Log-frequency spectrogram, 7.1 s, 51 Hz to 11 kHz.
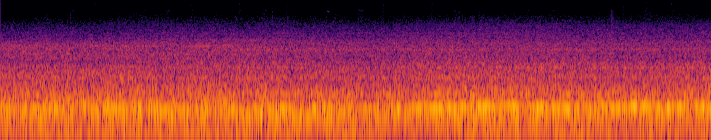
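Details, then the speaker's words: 2012 Toyota Prius driving at about 50–55 mph: steady low droning hum from the rear, which the owner suspects is a bad right rear wheel bearing and expects to grow louder with speed. "I think I suspect we have a bad wheel bearing. Bad rear wheel bearing. If you can hear that."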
